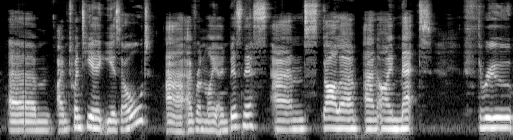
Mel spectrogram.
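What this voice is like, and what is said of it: British English accent. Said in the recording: “Amber and I have completely different accents ... I am from Hampshire in the United Kingdom”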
